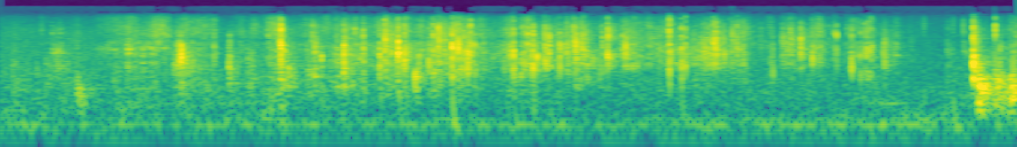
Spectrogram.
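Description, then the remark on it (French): Paper is crushed and crumpled into a ball, a steady stream of sharp crinkles and crackles lasting several seconds, with no voices. “je prends cette boule de papier dans une main et cette boîte à sable dans l'autre.”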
